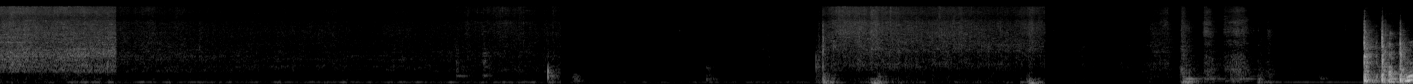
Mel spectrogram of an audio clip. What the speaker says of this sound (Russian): Теперь сковороду я смазываю растительным маслом и стараюсь выпекать блины максимально тонко.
